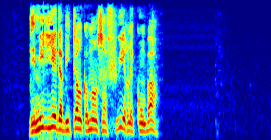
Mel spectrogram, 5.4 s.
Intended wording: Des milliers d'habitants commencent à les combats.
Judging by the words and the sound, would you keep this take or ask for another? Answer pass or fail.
fail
